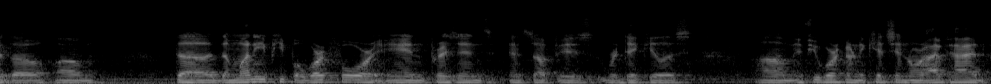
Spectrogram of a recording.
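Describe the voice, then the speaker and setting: A man commenting casually on a video he is reacting to, talking in a hesitant, halting way with many fillers and restarts. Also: low voice, a bit bright, slight background noise. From United States.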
